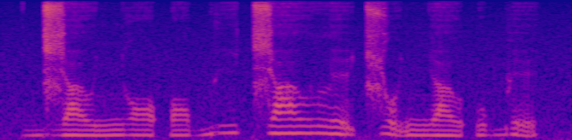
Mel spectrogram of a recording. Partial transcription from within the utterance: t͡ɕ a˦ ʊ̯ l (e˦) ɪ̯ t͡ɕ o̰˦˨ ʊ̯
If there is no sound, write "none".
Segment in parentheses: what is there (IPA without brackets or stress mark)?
ḛ˦˨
